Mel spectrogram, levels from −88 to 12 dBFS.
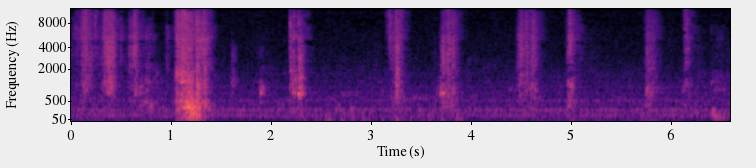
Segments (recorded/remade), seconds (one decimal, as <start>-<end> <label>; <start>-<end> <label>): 0.0-2.1 recorded; 2.1-3.4 remade; 3.4-6.6 recorded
